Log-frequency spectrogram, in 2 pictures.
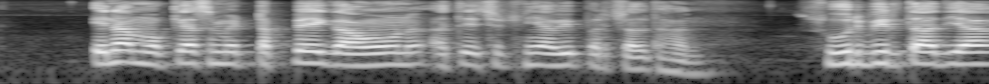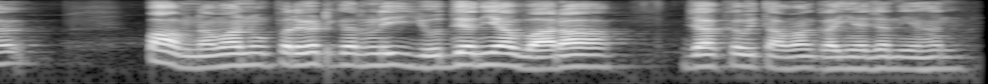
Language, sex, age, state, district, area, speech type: Punjabi, male, 30-45, Punjab, Fatehgarh Sahib, urban, spontaneous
